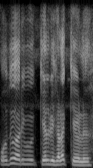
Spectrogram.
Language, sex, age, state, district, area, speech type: Tamil, male, 30-45, Tamil Nadu, Ariyalur, rural, read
